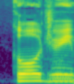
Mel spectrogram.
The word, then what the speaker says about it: Gaudry: Gaudry Motorsport Racing. Like Audrey, but with a G.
